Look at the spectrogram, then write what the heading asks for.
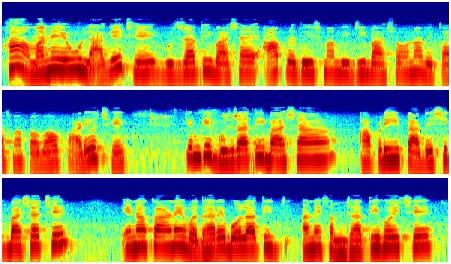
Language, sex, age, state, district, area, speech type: Gujarati, female, 45-60, Gujarat, Anand, urban, spontaneous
